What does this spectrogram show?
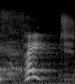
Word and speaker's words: fate: give you some examples let us take the word f a t now that has a flat a s good but if we add an e to the end of fat then what do we have fatty no Giovani fate now does anybody know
